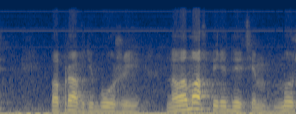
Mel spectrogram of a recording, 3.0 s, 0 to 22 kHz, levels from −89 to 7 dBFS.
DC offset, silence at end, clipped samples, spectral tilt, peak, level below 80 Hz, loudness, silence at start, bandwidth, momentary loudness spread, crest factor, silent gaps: 3%; 0 s; under 0.1%; -7.5 dB/octave; -4 dBFS; -40 dBFS; -24 LUFS; 0 s; 15.5 kHz; 14 LU; 20 dB; none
